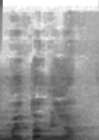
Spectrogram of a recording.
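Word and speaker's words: μετάνοια: Esta palabra arrepentimiento aparece en todo el Nuevo Testamento con un vocablo griego que se pronuncia como metanía.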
